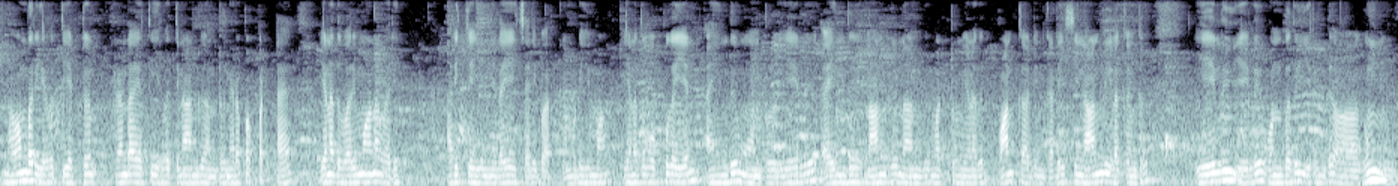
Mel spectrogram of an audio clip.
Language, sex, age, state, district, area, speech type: Tamil, male, 18-30, Tamil Nadu, Madurai, rural, read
